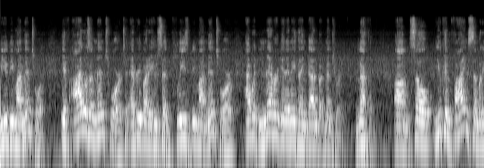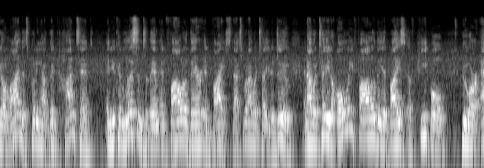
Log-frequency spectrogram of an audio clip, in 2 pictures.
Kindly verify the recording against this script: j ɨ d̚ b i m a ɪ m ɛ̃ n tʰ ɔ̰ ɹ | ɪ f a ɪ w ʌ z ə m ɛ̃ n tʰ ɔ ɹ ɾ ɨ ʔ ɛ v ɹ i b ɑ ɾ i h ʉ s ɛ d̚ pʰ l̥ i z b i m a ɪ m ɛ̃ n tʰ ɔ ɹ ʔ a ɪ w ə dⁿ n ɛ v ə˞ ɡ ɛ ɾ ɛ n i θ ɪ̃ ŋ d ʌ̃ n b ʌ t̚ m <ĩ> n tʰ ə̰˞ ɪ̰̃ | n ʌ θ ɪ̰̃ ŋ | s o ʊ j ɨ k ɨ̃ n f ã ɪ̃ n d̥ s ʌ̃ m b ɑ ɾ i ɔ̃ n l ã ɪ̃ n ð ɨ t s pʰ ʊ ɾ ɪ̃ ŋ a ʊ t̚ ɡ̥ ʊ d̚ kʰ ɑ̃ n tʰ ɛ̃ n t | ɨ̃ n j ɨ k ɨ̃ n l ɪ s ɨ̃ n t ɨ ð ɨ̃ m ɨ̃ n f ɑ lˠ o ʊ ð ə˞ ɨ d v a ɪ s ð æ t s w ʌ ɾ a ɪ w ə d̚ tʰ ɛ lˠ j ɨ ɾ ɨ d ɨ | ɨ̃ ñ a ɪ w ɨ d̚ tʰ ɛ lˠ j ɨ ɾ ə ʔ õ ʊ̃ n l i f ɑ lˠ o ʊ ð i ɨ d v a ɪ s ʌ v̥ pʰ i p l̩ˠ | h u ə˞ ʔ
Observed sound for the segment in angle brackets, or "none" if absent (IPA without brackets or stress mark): ɛ̃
